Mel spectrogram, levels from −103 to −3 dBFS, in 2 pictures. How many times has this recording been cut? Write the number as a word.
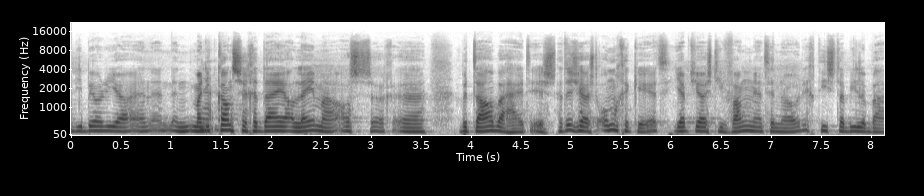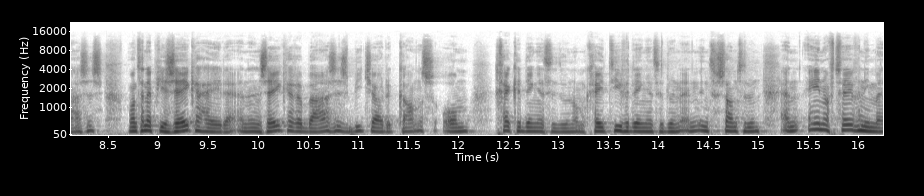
two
